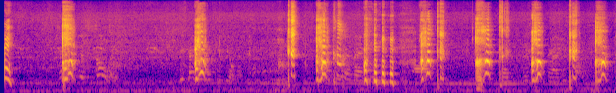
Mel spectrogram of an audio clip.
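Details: Infant gives a series of short, voiced, cough-like bursts, a deliberate voluntary (fake) cough rather than an illness cough.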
